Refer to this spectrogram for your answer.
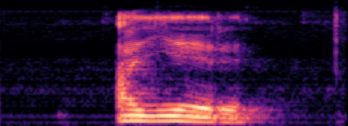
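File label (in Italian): "ieri", Italian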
